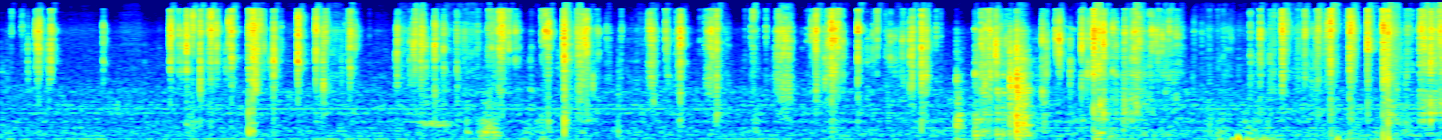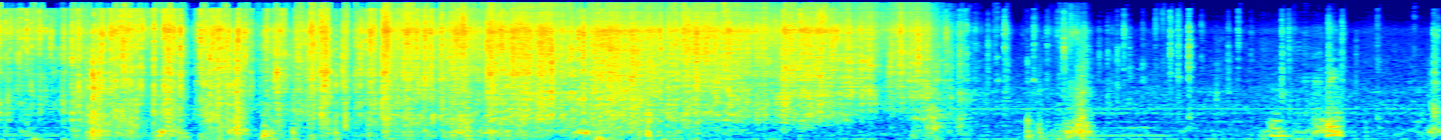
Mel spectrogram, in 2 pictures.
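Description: A parcel being opened by hand: repeated crinkling, crumpling and tearing of plastic packaging, busy and close, building to a long sustained rustle, with bits of talking.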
